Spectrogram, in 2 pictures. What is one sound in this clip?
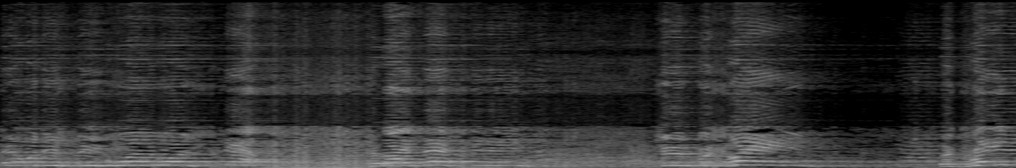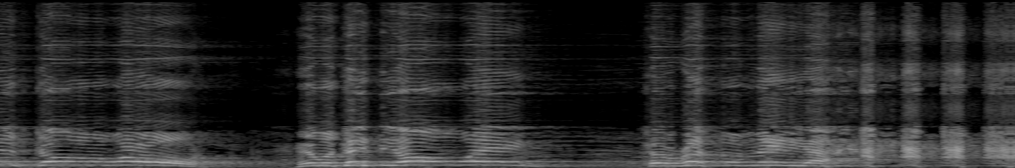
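An elderly man shouts gruffly and with animation, very close by.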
